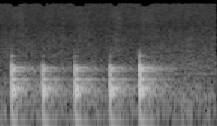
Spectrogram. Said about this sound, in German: Der Freund geht also los, mitten in der Nacht. Es ist noch dunkel und es ist still draußen. Er klopft vorsichtig.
